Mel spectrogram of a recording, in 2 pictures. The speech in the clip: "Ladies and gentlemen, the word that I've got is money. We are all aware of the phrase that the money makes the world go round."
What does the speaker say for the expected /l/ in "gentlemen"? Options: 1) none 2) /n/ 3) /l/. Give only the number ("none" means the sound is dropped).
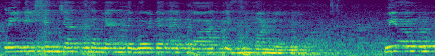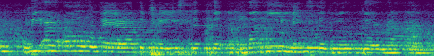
1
